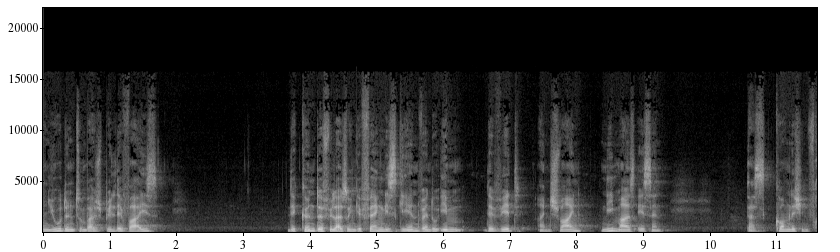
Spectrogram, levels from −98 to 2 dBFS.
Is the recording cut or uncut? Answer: uncut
